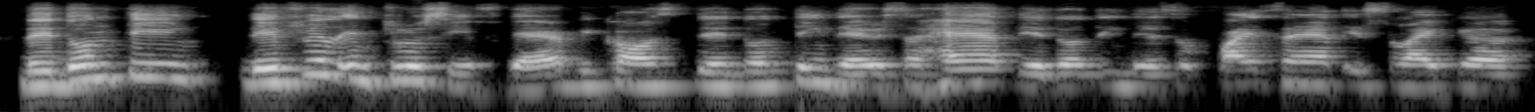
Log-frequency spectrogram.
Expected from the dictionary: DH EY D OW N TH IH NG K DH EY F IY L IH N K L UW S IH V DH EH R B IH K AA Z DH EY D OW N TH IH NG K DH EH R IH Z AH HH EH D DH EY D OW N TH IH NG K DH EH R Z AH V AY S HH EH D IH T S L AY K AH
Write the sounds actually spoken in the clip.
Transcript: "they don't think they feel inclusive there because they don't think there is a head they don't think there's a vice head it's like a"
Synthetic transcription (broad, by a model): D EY D OW N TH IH NG K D EY F IY L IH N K L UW S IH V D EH R B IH K AA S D EY D OW N T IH NG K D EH R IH S AH HH EH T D EY D OW N T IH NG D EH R S AH F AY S HH EH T IH T S L AY K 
